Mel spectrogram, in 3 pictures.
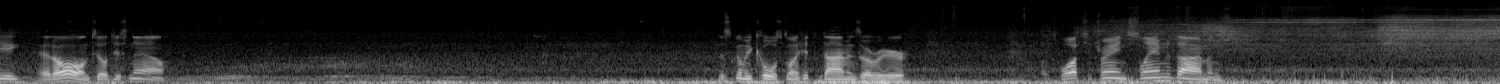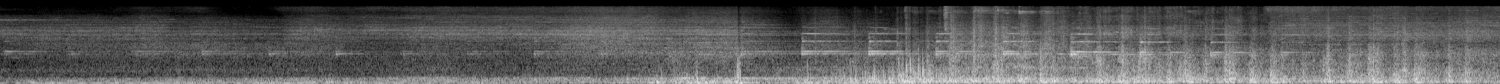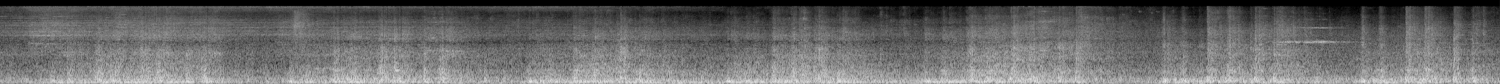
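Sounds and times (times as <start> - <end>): freight train rumble: 0.0 - 45.0
train wheels clattering and banging: 15.3 - 45.0.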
